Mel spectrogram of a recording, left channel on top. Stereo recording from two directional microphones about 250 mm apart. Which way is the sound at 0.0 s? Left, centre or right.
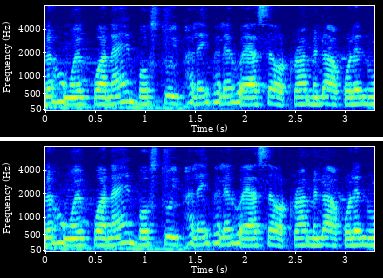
Centre.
